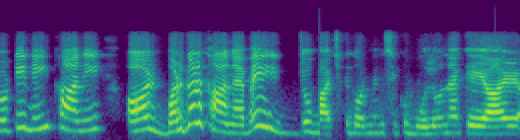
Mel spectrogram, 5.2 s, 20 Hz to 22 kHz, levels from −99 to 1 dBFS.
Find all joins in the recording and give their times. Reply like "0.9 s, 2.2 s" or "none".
3.2 s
